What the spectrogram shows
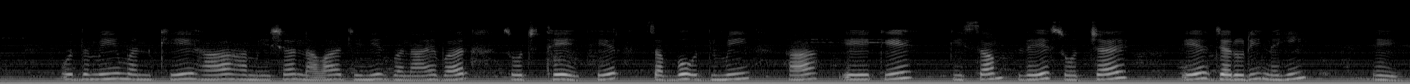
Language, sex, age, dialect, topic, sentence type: Chhattisgarhi, female, 18-24, Western/Budati/Khatahi, banking, statement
